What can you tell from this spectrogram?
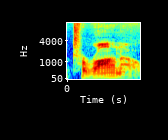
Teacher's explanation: I just said my hometown Toronto Toronto we don't say Toronto we omit all the t's after the consonant N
